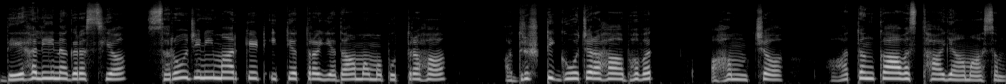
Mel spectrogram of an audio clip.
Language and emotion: Sanskrit, fearful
